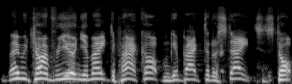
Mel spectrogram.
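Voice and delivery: put-on Australian reproach; awful Australian accent. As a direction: imitate an Australian host sending guests packing. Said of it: "My awful Australian accent".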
